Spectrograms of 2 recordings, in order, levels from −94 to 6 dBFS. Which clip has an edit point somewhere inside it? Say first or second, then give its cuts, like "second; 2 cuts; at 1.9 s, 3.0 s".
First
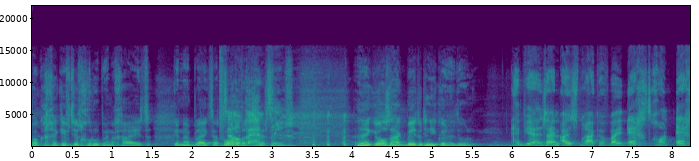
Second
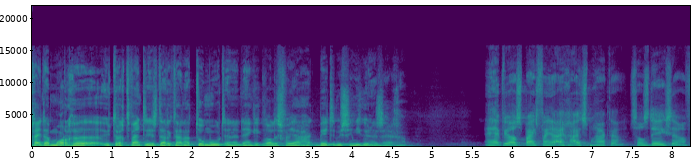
first; 4 cuts; at 1.8 s, 2.3 s, 4.9 s, 6.6 s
